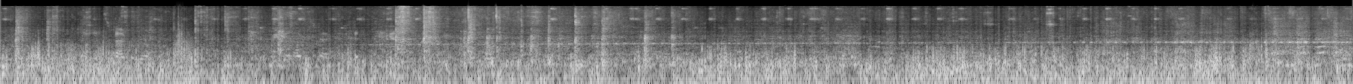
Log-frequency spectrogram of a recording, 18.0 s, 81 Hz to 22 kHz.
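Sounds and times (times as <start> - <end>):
train rumbling on track: 0.0 - 18.0
wheels clacking over rails: 0.0 - 18.0
wind buffeting microphone: 0.0 - 18.0.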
